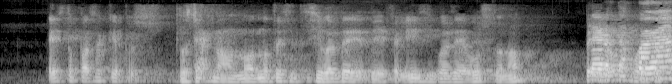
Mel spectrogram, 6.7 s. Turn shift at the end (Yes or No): Yes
